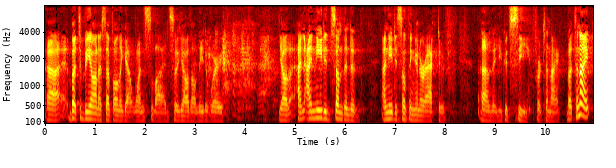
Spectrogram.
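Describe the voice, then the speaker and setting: A man's voice: medium pitch, moderate pace. Man, preacher, informal sermon, talkative, light humor. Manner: relaxed, chatty, self-joking with restarts.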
